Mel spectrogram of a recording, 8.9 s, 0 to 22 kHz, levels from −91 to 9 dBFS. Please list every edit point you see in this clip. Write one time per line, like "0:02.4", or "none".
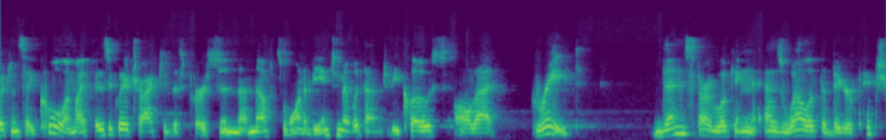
none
